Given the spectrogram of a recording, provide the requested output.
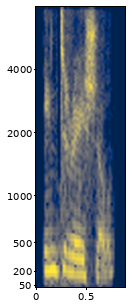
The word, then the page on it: interracial: Indian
